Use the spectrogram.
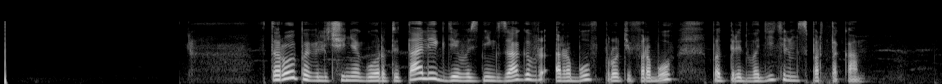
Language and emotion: Russian, neutral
